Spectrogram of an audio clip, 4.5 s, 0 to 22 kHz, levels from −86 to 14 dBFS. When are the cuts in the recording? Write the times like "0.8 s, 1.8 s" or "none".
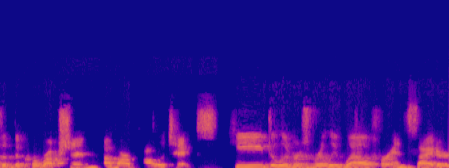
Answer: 2.2 s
